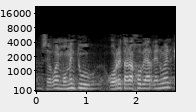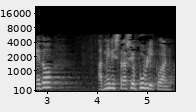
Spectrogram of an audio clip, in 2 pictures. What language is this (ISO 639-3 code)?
eus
